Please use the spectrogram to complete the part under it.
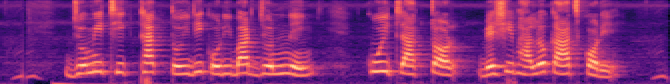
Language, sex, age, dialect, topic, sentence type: Bengali, female, 41-45, Rajbangshi, agriculture, question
